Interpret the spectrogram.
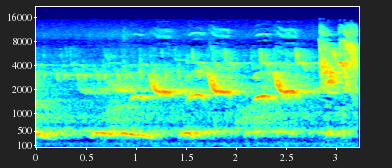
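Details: Common blackbird singing on a June evening in northwest Zealand, Denmark: mellow fluted phrases, each a rising-then-falling whistle repeated about every half second, with a higher squeaky flourish at the end, over a low steady wavering background hum.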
